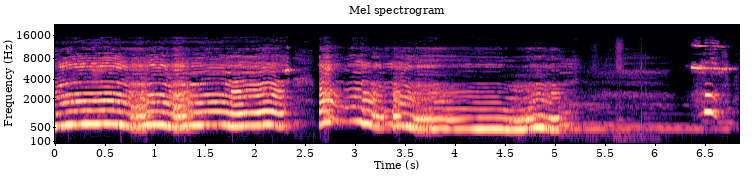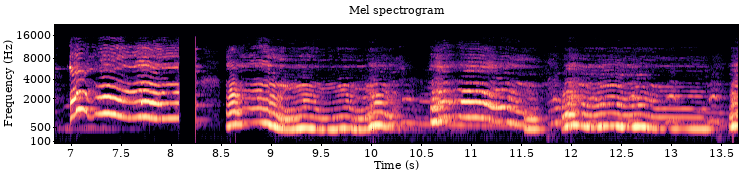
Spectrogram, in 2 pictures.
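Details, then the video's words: Pet dog Diablo howls with his owner over a webcam, missing her while she is in Missouri, recorded on an iPhone 4s; wavering, quavering howls rise and fall in long phrases with brief breaths between, sometimes overlapping. "Dog and owner howling on webcam"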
